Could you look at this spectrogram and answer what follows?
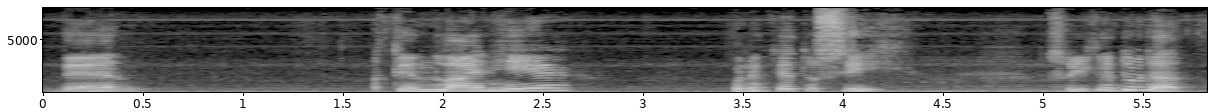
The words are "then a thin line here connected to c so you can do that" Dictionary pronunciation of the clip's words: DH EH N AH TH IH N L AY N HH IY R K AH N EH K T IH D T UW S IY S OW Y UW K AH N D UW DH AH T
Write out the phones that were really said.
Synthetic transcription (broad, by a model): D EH N AH T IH N L AY N HH IY R K AH N EH K T IH D T UW S IY S OW Y UW K AH N D UW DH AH T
